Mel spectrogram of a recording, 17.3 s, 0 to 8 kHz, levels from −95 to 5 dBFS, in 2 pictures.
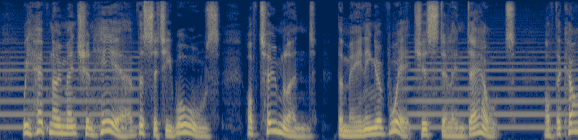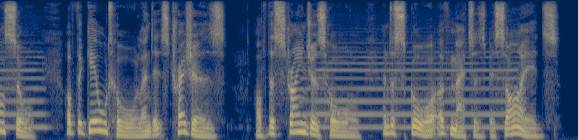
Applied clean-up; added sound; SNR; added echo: none; Wind instrument, woodwind instrument; 17 dB; none.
